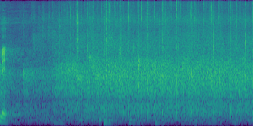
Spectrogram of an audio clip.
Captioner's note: audience applauding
